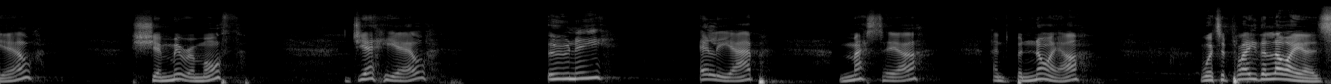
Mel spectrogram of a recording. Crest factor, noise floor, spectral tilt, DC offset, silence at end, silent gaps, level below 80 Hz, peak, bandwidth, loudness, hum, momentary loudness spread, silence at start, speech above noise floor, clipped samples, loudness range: 24 dB; -72 dBFS; -3.5 dB/octave; under 0.1%; 0 s; none; -54 dBFS; -10 dBFS; 16.5 kHz; -31 LUFS; none; 15 LU; 0 s; 42 dB; under 0.1%; 5 LU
